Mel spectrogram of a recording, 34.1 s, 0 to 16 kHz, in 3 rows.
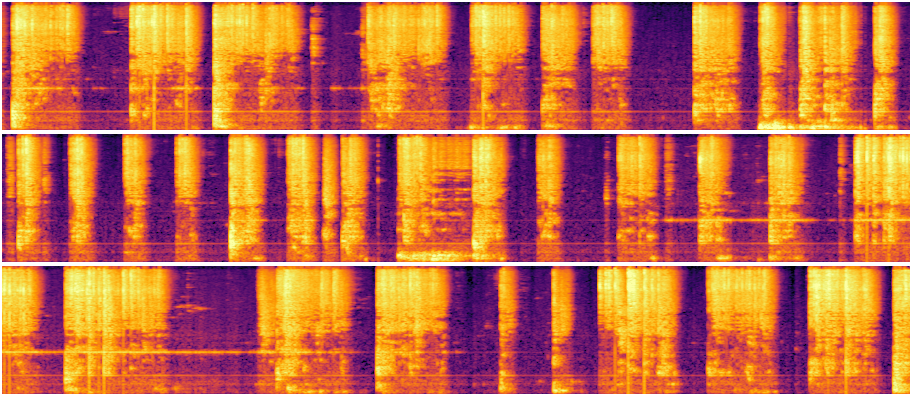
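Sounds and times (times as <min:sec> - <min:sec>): arc welding crackling bursts: 0:00.0 - 0:01.0, 0:01.6 - 0:03.8, 0:04.5 - 0:07.9, 0:08.6 - 0:18.4, 0:19.0 - 0:24.9, 0:25.9 - 0:28.3, 0:29.6 - 0:34.0.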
